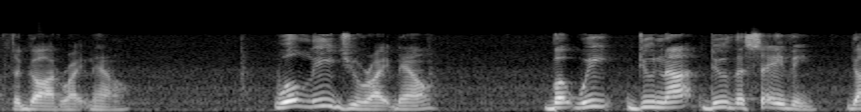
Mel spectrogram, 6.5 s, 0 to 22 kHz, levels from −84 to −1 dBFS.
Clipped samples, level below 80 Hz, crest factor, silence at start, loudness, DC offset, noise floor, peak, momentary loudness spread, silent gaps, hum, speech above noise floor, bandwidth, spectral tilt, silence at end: under 0.1%; -60 dBFS; 20 dB; 0 s; -21 LUFS; under 0.1%; -50 dBFS; -2 dBFS; 15 LU; none; none; 30 dB; 6.8 kHz; -5.5 dB/octave; 0 s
